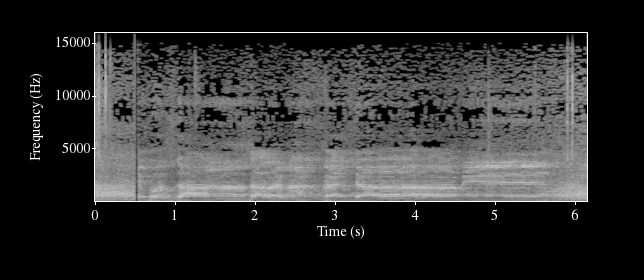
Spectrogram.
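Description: Buddhist devotional chanting: a moment of the congregation chanting together, then a sudden cut to a single man's voice chanting alone in long, steady held notes, phrase after phrase, with short breaks between them.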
